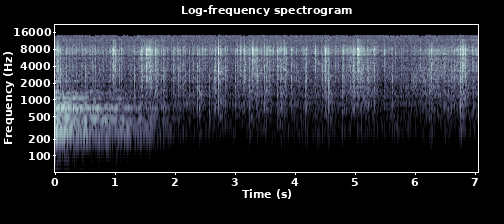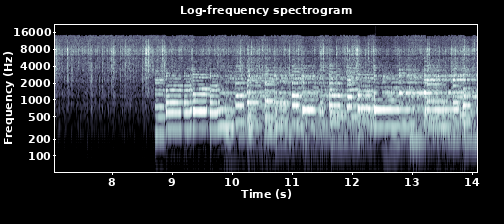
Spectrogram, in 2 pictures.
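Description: Gospel music played from a vinyl LP, fading out at the end of a track. Then comes about six seconds of quiet record surface noise, a faint hiss with scattered clicks and crackles from the groove between tracks. The next song starts suddenly near the nine-second mark.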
